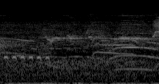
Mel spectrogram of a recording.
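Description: Bright, thin bird chirps and whistled song lines over a soft outdoor hiss, steady and moderately faint with no voices.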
